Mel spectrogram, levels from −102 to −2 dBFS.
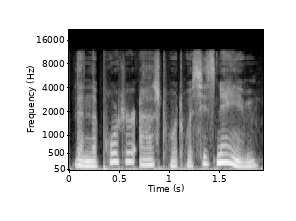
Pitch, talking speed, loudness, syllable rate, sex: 170 Hz, 245 wpm, -16 LUFS, 5.6 syllables/s, female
